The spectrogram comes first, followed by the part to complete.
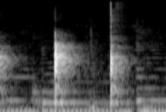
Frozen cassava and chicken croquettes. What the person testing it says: Quando eles estão congelados, eles ficam assim, olha, com som de pedra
